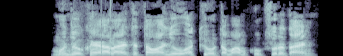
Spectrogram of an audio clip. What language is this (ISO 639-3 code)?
snd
